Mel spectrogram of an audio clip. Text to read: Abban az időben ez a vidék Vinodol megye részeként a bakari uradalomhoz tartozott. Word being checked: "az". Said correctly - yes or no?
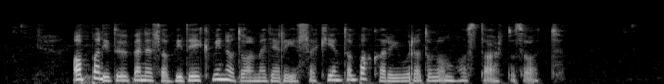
no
